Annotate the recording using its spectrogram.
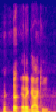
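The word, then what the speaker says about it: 板垣: Yeah, it's Itagaki. Itagaki is his last name, and I can say that, so there we go.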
